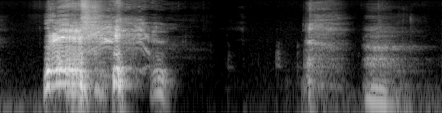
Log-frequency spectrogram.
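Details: One loud, explosive adult sneeze, then two short, quieter breathy sounds in a quiet room; sneezing.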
